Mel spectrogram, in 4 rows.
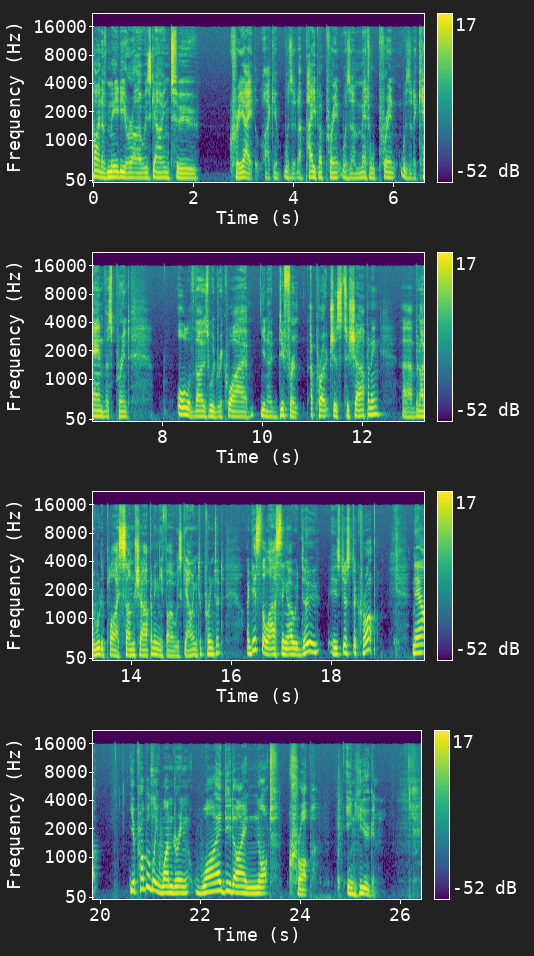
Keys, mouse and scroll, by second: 17.4 click, 19.3 click.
